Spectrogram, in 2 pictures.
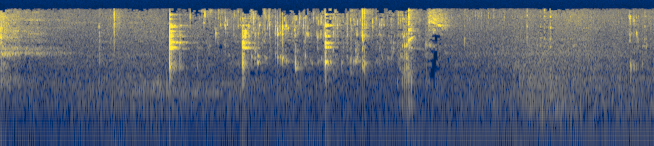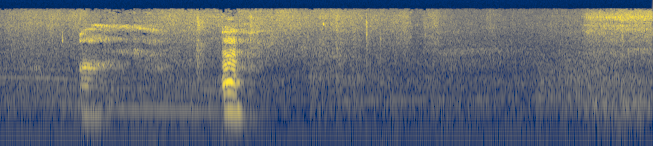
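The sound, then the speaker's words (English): A drink is poured into a glass, a short liquid trickle followed by a bright clink, after a few light tapping and handling noises. “Pour me one, then.”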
